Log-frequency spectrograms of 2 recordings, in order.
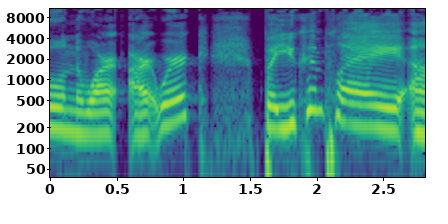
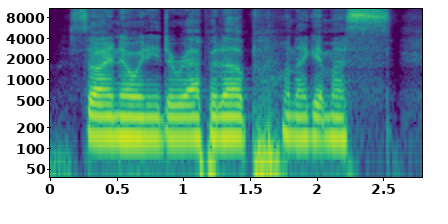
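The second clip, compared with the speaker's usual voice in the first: low, smoky late-night voice. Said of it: "my smoky voice on".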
